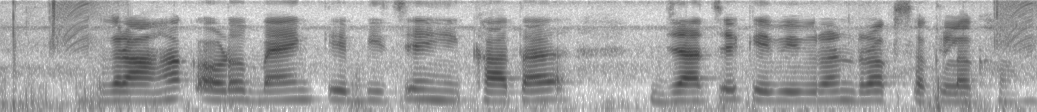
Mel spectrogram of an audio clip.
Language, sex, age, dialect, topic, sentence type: Magahi, male, 18-24, Western, banking, statement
